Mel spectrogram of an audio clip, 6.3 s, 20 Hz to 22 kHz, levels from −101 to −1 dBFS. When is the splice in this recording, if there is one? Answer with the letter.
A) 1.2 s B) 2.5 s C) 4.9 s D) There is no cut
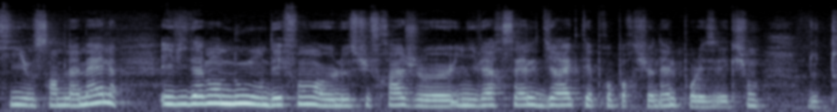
A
